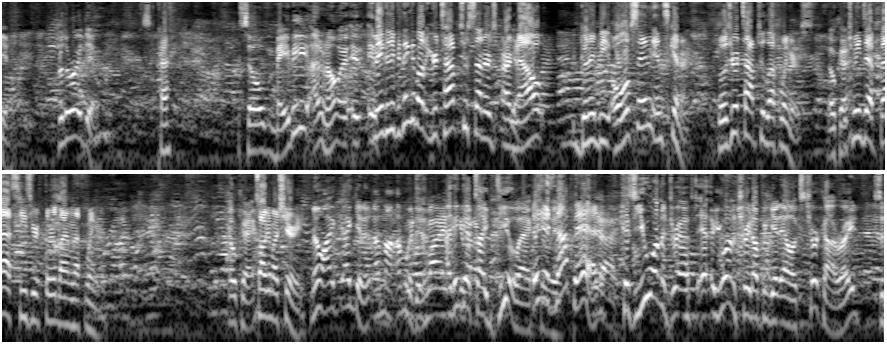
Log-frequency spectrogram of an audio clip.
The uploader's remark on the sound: live from Iron Buffalo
